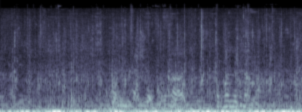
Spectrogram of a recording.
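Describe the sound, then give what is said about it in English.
Pony hooves clip-clop as the animal pulls a cart toward Edfu, making a quick, steady patter of many strikes while people talk over it. “So we're on the old pony and cart.”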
